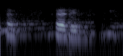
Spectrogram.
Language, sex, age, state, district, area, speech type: Kannada, female, 45-60, Karnataka, Dharwad, rural, conversation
